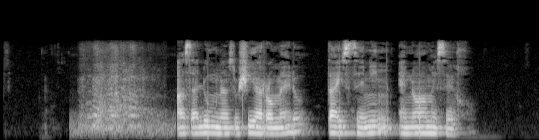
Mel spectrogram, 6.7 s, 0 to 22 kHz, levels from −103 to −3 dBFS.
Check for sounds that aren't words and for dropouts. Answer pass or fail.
fail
